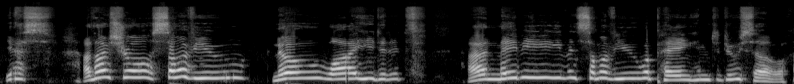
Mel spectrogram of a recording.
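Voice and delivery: high, slow, loud character voice; positive, happy speechmaker. Acted. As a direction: address the room brightly in a high accented lilt. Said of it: "she's still very positive, very happy".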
